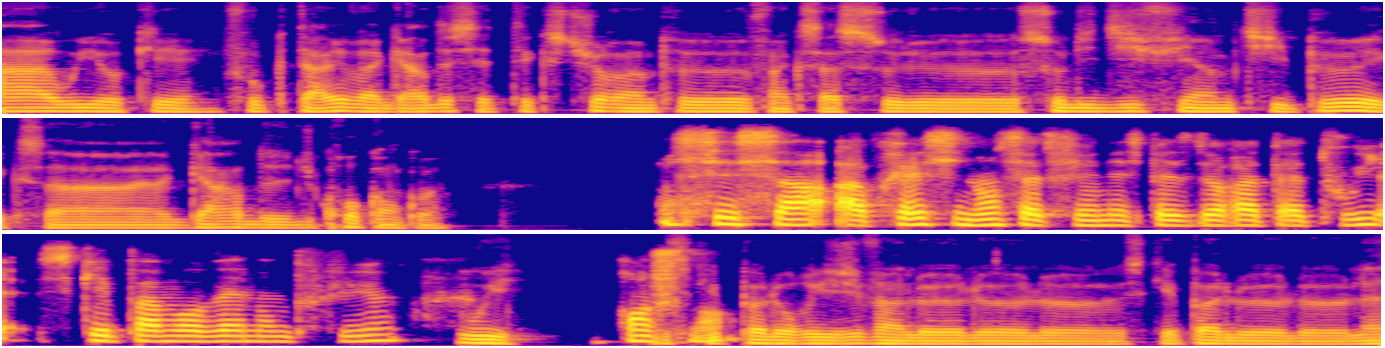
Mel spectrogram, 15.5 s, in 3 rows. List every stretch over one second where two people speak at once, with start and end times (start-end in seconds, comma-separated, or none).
none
